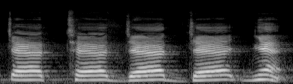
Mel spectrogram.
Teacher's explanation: च वर्ग तालु से बोलते हैं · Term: तालव्य वर्ण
